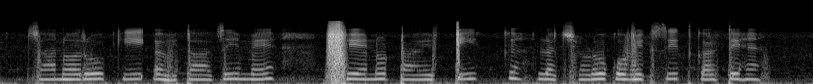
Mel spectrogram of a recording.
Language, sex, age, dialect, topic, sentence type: Hindi, female, 18-24, Kanauji Braj Bhasha, agriculture, statement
